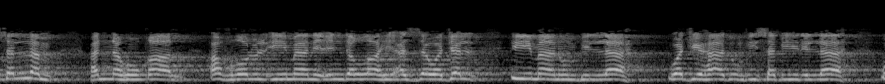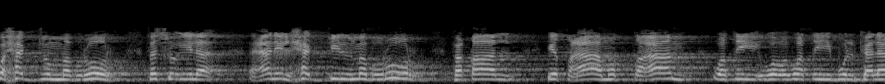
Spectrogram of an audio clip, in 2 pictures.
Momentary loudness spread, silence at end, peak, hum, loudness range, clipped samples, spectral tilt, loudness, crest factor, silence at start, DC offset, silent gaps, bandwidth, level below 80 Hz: 6 LU; 0 s; -6 dBFS; none; 2 LU; under 0.1%; -9 dB/octave; -23 LUFS; 16 dB; 0 s; under 0.1%; none; 5.8 kHz; -70 dBFS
